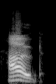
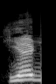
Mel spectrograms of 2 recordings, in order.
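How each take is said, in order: First: The vowel is a single 'er' sound throughout. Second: The vowel glides like 'hear' before the r. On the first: The speaker calls it right. "এটা হার্ট" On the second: The speaker calls it wrong. "হিয়ার্ড না, কিন্তু অনেকে কিন্তু আবার হিয়ার্ড বলে"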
